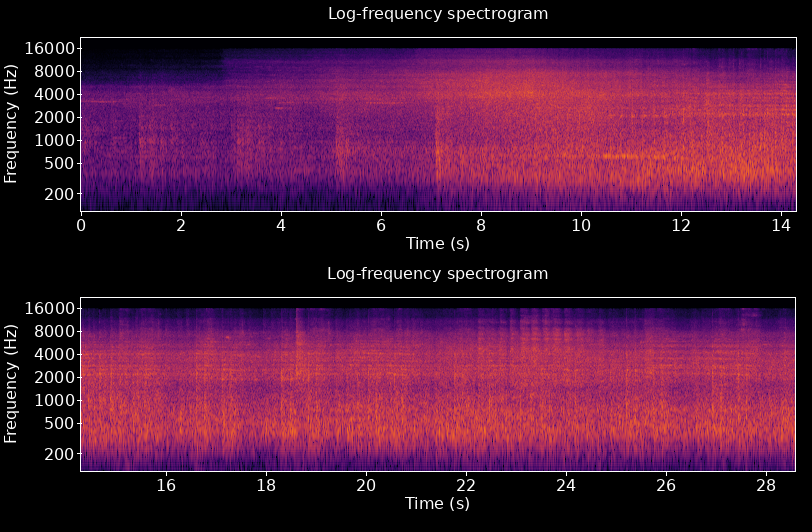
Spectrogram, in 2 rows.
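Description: Long JR Freight container train headed by an EF210 electric locomotive, approaching and growing louder. From about seven seconds in it passes close by, a steady loud rumble and rattle of container wagons with their wheels clattering on the rails.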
